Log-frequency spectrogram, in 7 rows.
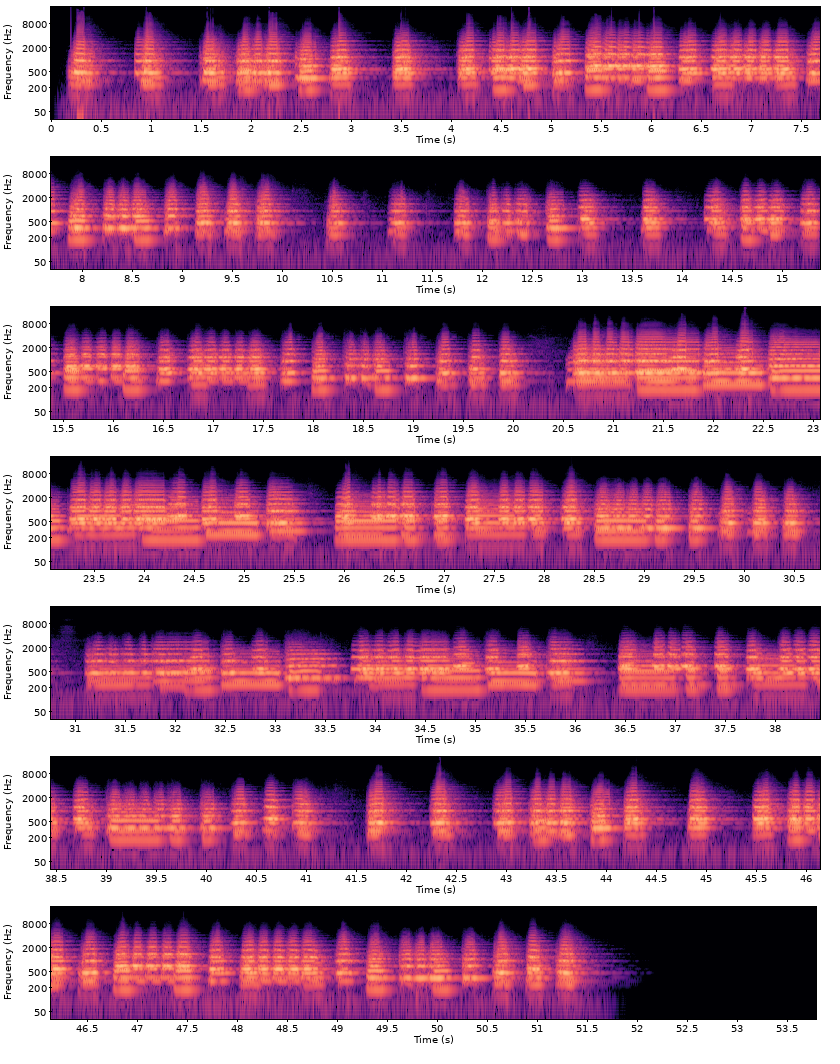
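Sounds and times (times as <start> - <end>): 
hunting horn players playing a polka: 0.1 - 51.7.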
